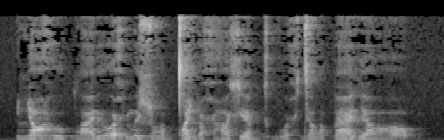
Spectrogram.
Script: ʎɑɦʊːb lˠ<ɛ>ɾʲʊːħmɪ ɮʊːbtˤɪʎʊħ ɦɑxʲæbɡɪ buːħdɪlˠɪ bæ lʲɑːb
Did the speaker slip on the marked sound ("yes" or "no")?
yes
